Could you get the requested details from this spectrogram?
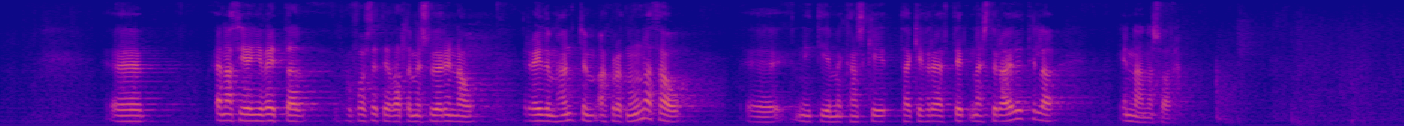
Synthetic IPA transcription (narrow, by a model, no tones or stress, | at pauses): ɛnaθiaðjɛveːjt̪aðθufɔr̥sɛt̪ɪɾaðat̪lamɛðsvœːɾɪnaw | reːjðʏmɦœnt̪ʏmʔa̰hkʏɾat̪nuːnaθaw | niːt̪ɪjɛmɛðkʰanscɪt̪ʰaːcɪfɪɾaɛft̪ɪɾnajst̪ʏɾaːjðɪt̪ʰɪlað | ɪnːaanːasva̰ːɾa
